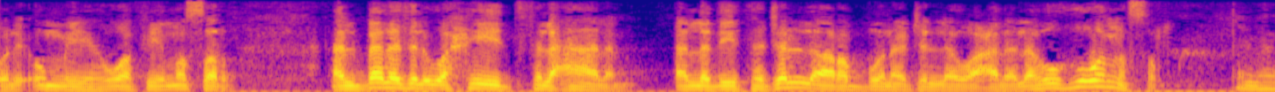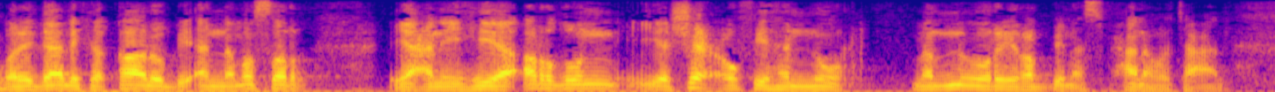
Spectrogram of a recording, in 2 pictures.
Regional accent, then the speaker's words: Saudi Arabia; الجامعات عندنا في المملكة العربية السعودية مليئة بالدكاترة المصريين. أنا أدرس في الجامعة

